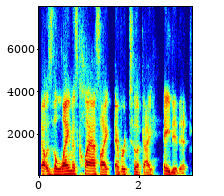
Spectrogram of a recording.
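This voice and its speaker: A man's voice: medium pitch, fairly even intonation, normal speed. Man, middle-aged, live stream host, casual rambling chat, desk microphone. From American South. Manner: chatty, rambling, reads chat aloud.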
